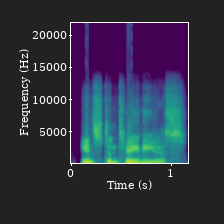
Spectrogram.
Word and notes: instantaneous: American English

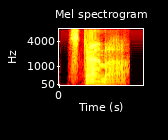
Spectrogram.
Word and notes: stammer: British English

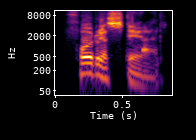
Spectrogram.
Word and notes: Photostat: American English

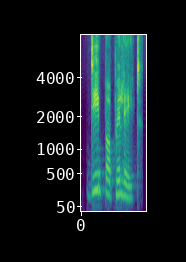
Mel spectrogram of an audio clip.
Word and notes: depopulate: Indian

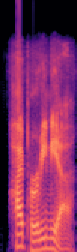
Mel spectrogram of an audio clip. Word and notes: hyperemia: American English

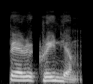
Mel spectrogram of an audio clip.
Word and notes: pericranium: Indian

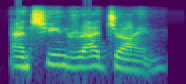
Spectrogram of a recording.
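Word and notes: ancien régime: Indian

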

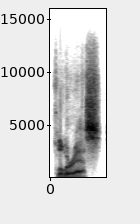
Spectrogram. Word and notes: fluoresce: American English

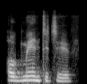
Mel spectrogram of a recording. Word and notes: Augmentative: Indian

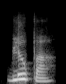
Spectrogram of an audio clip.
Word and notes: blooper: Indian

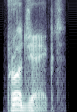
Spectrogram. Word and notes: project: British English

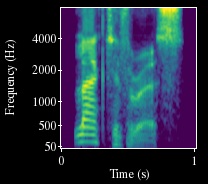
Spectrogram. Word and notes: lactiferous: British English

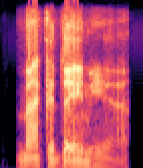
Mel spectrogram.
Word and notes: macadamia: British English

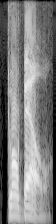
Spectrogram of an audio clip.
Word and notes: doorbell: American English

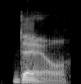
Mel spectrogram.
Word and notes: Dàil: British English

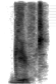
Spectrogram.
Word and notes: gift: Indian

